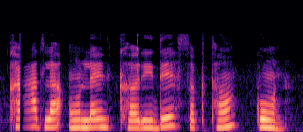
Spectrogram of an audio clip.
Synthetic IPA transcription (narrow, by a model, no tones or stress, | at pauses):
kʰaad̪laonlajnkʰəɾid̪esəkt̪ʰə̃ŋ | kon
